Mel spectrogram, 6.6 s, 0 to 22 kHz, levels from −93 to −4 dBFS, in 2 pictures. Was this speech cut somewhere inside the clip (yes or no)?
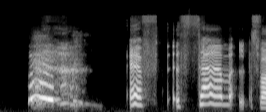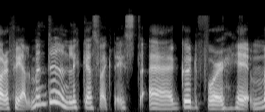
no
